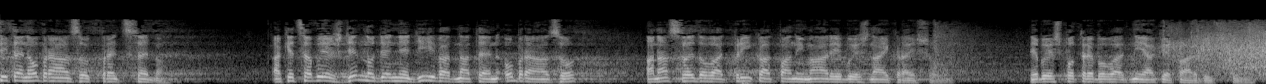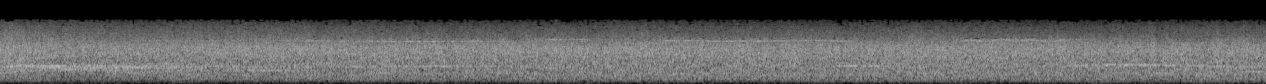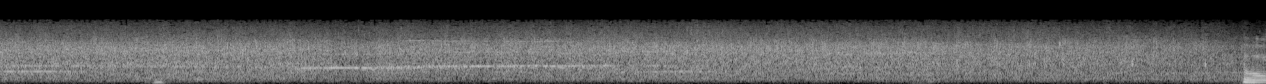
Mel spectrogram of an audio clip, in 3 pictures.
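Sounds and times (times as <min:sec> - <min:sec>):
speech: 0:00.0 - 0:01.9, 0:02.7 - 0:09.6, 0:10.3 - 0:12.7
audience clapping at a talk on a religious theme: 0:11.6 - 0:37.9.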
